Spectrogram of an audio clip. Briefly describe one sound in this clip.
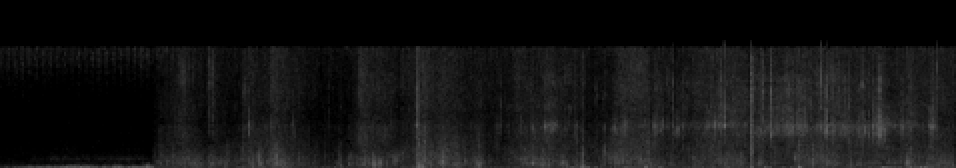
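Wind rustles through tall grass outdoors.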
